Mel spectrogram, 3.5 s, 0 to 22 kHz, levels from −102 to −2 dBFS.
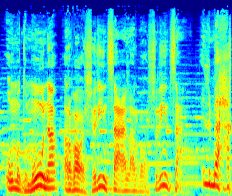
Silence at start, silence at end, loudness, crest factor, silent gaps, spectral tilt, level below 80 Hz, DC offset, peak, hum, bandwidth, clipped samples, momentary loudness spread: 0 s; 0 s; -18 LUFS; 14 dB; none; -5.5 dB/octave; -48 dBFS; under 0.1%; -4 dBFS; none; 18.5 kHz; under 0.1%; 12 LU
